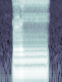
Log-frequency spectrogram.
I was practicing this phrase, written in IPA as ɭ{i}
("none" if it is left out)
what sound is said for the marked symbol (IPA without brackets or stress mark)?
i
